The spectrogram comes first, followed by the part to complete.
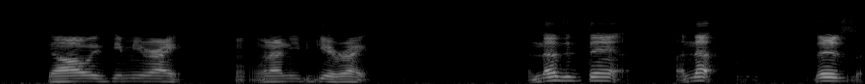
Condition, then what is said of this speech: Cerebral palsy. I want them to listen to what the fuck I have to say because I am living out here with cerebral palsy and I am talking very fluently.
